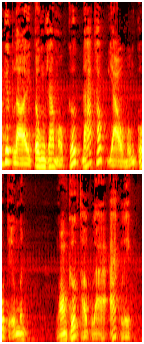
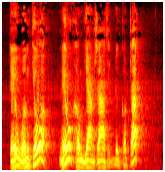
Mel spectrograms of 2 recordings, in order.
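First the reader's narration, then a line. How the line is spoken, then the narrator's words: Shaken, teeth-gritted shout. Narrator (Vietnamese): Dương Tiêu tay chân rụng rời, ông ta nghiến răng kẹn kẹt quát lên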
